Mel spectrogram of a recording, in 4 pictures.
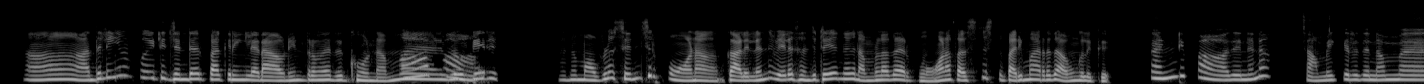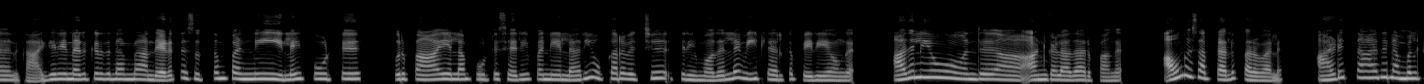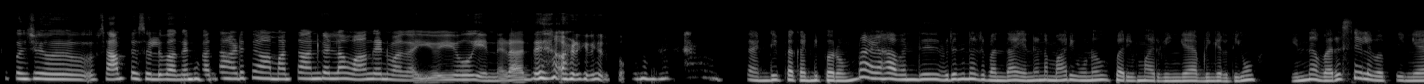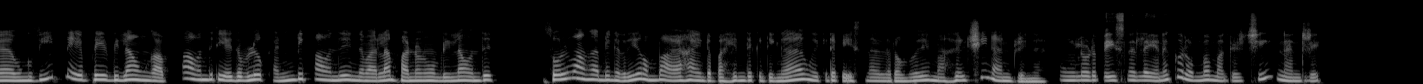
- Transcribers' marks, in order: in English: "ஜெண்டர்"; surprised: "ஆமா"; drawn out: "கொஞ்சம்"; other background noise; laughing while speaking: "ஐயையோ! என்னடா இது? அப்டின்னு இருக்கும்"; bird
- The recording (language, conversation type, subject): Tamil, podcast, விருந்தினர் வரும்போது உணவு பரிமாறும் வழக்கம் எப்படி இருக்கும்?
